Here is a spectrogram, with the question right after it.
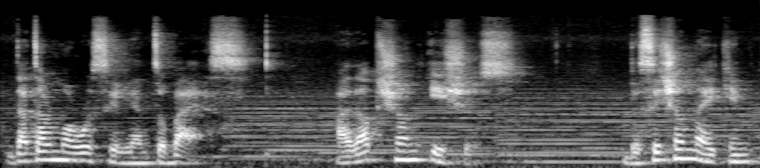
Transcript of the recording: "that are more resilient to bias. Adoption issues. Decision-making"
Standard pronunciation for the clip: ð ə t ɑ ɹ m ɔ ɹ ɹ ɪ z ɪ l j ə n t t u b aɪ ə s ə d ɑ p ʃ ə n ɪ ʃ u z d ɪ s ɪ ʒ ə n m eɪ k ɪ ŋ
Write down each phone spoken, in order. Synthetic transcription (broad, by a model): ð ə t ɑ ɹ m ɔ ɹ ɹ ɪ s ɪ l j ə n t t u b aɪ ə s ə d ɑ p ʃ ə n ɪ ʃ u s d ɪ s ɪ ʃ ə n m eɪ k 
